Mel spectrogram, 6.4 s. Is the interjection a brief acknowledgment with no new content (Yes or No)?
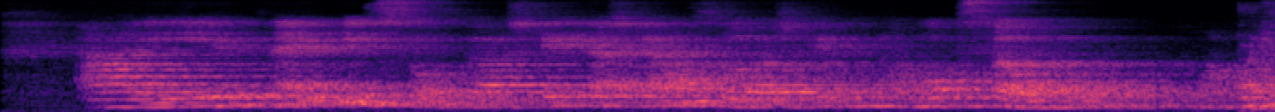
No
